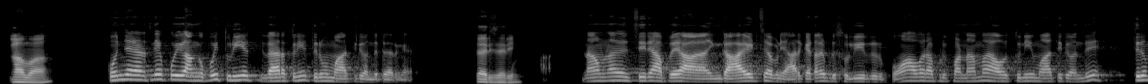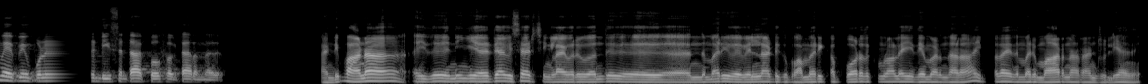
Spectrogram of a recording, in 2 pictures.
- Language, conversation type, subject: Tamil, podcast, அந்த நாட்டைச் சேர்ந்த ஒருவரிடமிருந்து நீங்கள் என்ன கற்றுக்கொண்டீர்கள்?
- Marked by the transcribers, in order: distorted speech; in English: "டிசென்ட்டா பெர்ஃபெக்ட்டா"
